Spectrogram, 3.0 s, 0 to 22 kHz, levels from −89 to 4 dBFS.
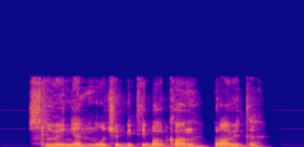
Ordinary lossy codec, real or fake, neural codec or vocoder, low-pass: none; fake; vocoder, 22.05 kHz, 80 mel bands, HiFi-GAN; none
